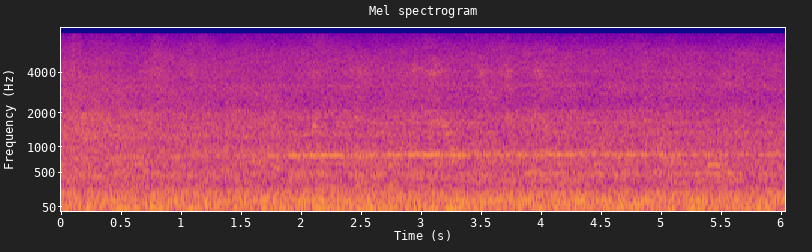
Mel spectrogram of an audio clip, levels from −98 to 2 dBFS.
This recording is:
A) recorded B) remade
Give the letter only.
B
